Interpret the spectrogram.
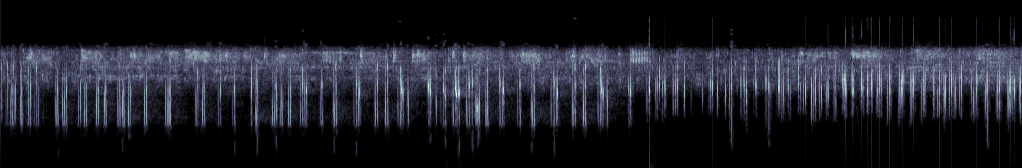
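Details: Swiftlets, as a lure sound for a nesting house: long, fast clicking rattle of short, sharp notes, many per second, over a steady high chatter, slightly softer in the second half.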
